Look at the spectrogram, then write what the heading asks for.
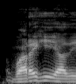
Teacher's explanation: முதல் சொல்லினுடைய இறுதியில் உள்ள கூ என்னும் எழுத்து கீ என்று ஒலிப்பதை நாம் இதில் உணர முடியும் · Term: குற்றியலிகரம்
